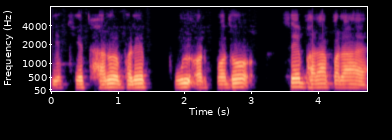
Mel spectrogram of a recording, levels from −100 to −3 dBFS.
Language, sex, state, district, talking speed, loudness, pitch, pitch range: Hindi, male, Bihar, Samastipur, 125 wpm, -16 LUFS, 135 Hz, 125-145 Hz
